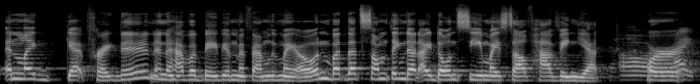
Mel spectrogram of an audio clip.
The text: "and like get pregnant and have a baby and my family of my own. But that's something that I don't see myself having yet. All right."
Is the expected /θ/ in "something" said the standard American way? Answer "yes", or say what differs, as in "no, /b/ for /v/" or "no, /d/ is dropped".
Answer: yes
